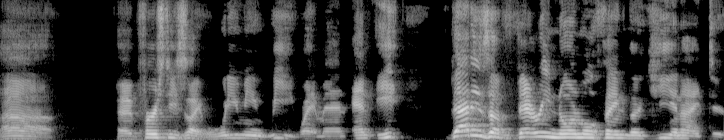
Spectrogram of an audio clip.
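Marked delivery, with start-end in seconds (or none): 2.0-3.5 defensive, sharp delivery. Retelling a friend's comeback about moving tables: imitating someone defensive. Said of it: "He's now defensive".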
